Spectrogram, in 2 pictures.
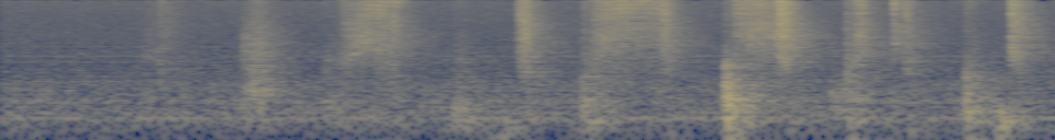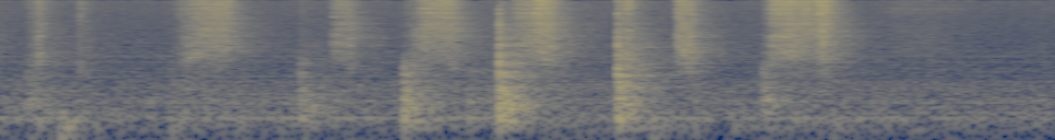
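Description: A hand pad scrapes and rubs in quick strokes across a car's metal roof.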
